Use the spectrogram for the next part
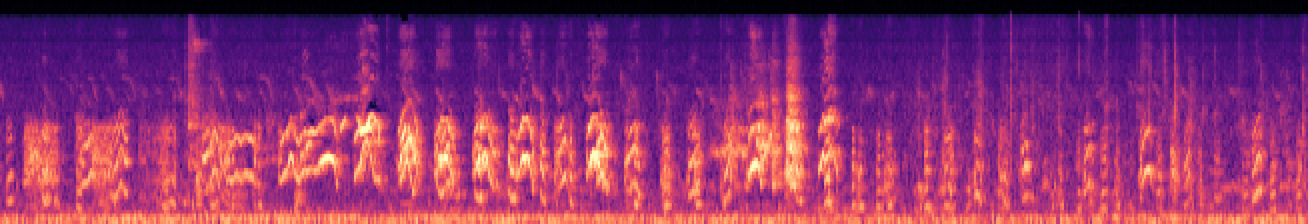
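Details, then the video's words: Puppies crying for their mother: a dense run of high, arched whimpers rising and falling, overlapping as several pups call at once, loudest in the middle seconds and fading toward the end, over a low steady hum. "Why Puppies So Crying full Where is mommy?"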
